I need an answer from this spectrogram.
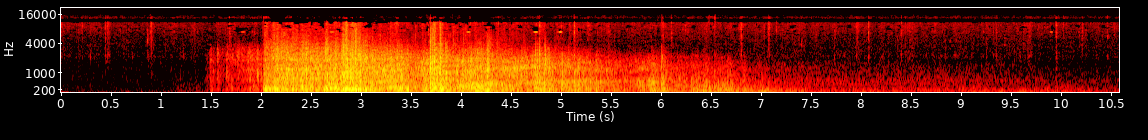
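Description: A thunderclap: a sudden loud crash about two seconds in, with a few sharp cracks, rumbling and dying away over several seconds. Rain falls faintly underneath.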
